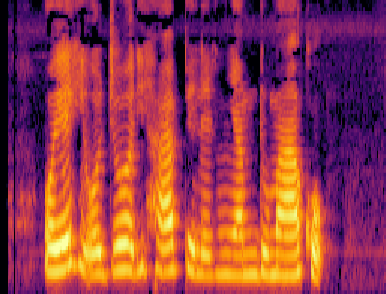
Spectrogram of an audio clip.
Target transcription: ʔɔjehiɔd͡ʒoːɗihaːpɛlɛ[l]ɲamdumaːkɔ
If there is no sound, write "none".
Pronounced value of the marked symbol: l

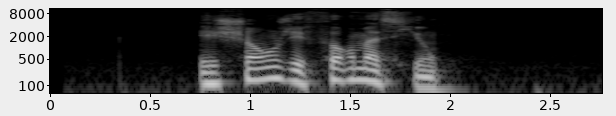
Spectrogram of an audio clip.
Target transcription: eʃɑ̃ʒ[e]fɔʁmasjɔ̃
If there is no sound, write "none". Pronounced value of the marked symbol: e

